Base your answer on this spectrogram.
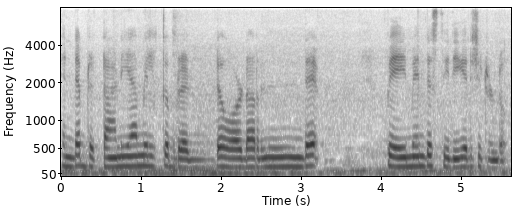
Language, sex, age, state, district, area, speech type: Malayalam, female, 45-60, Kerala, Pathanamthitta, rural, read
